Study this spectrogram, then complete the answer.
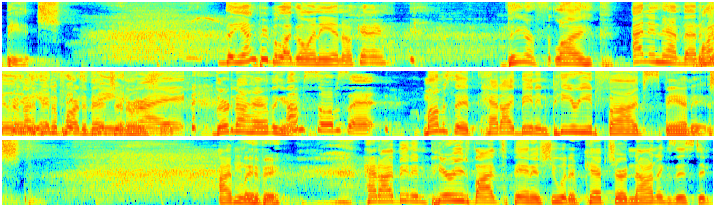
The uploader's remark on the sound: Live in Oakland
